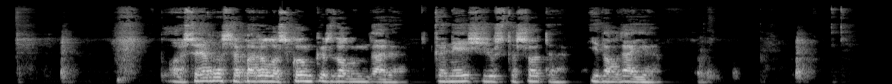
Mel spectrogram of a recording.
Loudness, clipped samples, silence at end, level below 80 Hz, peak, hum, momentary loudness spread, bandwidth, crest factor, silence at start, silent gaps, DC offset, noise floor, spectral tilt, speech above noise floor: -14 LUFS; under 0.1%; 0.45 s; -56 dBFS; 0 dBFS; none; 22 LU; 16 kHz; 18 dB; 0.15 s; none; under 0.1%; -53 dBFS; -3 dB/octave; 37 dB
